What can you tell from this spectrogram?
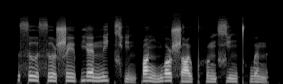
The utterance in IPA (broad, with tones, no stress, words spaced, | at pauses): sɹ̩˥˧ sɹ̩˥˧ʂe˥˧ɪ̯ pjɛ˥˧ n̪i˥˩ t͡ɕʰḭ˨˩npɑ˥˩ŋmwɔ˥ ʂɑ˥ʊ̯pʰʊ˥ŋ ɕi˥˧ŋ t̪ʰwə˥˩n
